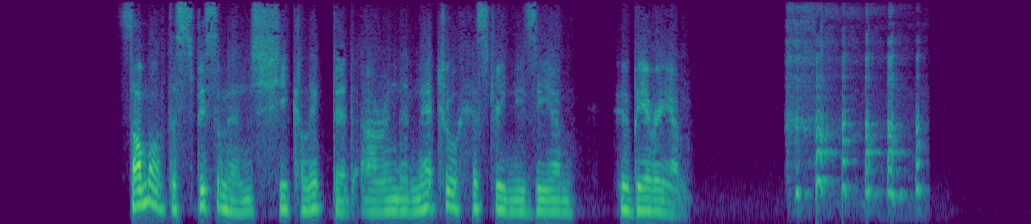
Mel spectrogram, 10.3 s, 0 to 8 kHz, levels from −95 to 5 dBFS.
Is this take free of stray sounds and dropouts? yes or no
no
